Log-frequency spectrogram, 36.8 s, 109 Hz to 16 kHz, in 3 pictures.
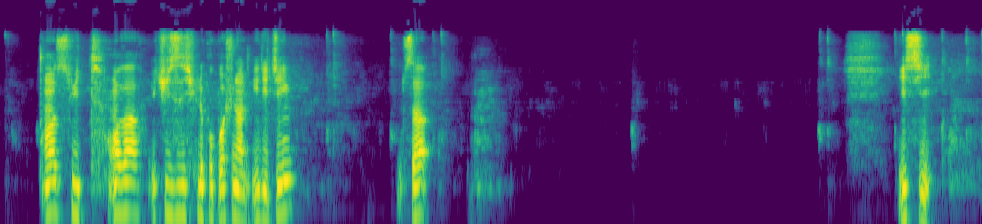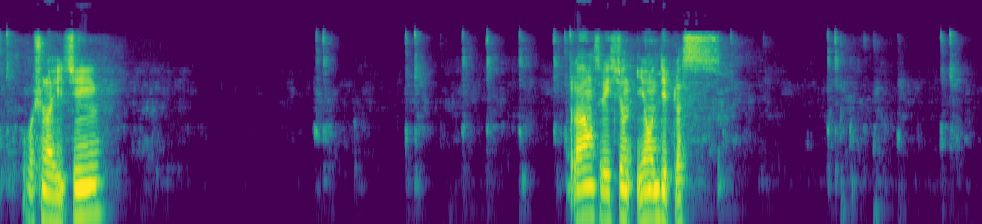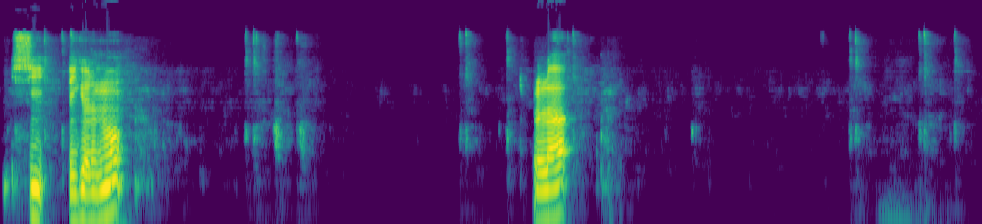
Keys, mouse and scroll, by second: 0.2 scroll down 2, 0.5-3.0 scroll up 1, 3.0 o, 4.1 right click, 4.5 c, 5.8 g, 11.2 right click, 11.4 c, 12.6 g, 17.4 right click, 17.7 c, 19.7 g, 22.9 scroll up 2, 24.0 right click, 24.4 c, 26.1 g, 28.0-28.4 scroll up 10, 30.3 right click, 30.5 c, 32.1 g, 36.0 right click, 36.2 c.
